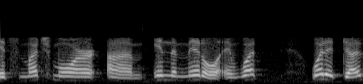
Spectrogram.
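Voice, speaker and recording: A woman with an unremarkable speaking voice, medium pitch and an American accent. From Minnesota, Minneapolis. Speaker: author. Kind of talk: interview.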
